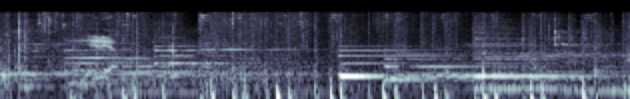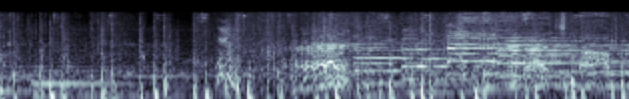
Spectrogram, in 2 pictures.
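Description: A horse ridden by a Hawaiian cowboy clip-clops along at a steady walking rhythm, its hooves close and distinct, while the rider speaks and urges it on.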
